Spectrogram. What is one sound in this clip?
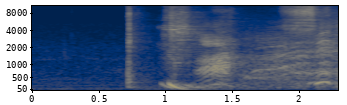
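A man shouts with excitement.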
